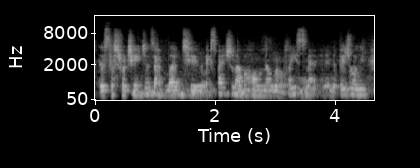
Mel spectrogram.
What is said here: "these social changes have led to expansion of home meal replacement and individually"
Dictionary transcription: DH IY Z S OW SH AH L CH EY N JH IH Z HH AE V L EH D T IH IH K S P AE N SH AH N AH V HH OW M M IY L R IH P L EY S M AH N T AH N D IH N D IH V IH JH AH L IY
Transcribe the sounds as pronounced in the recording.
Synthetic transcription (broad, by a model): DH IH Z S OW S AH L CH EY N JH IH Z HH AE V L EH D T IH IH K S P AE N SH AH N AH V HH OW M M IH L R IH P L EY S M AH N T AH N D IH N D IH V IH JH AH L IY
